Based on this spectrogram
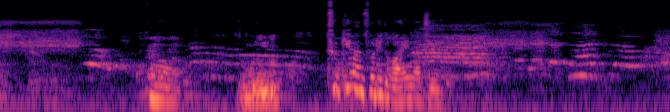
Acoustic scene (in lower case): park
